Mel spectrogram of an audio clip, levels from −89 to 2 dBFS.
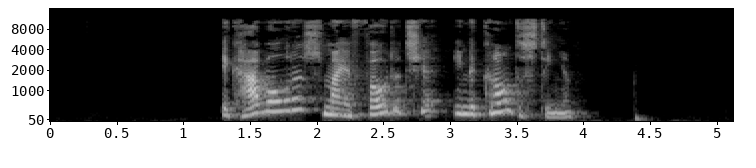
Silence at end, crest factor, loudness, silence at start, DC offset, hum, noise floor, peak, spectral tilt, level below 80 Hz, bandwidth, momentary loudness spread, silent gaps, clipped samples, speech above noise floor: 0.7 s; 22 dB; -25 LUFS; 1.3 s; under 0.1%; none; -84 dBFS; -6 dBFS; -3 dB/octave; -66 dBFS; 11.5 kHz; 10 LU; none; under 0.1%; 59 dB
